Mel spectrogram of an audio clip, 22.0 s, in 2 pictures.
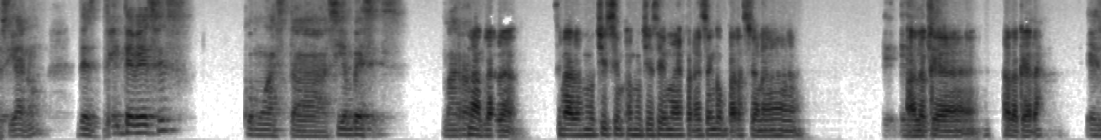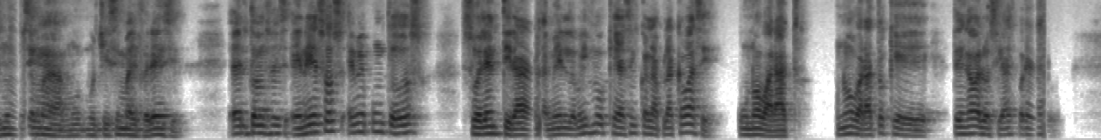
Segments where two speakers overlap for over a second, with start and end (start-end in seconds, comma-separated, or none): none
